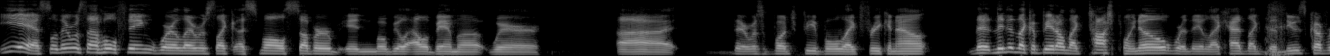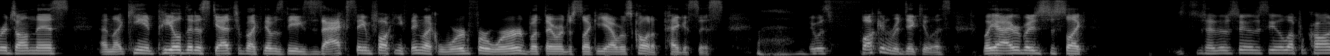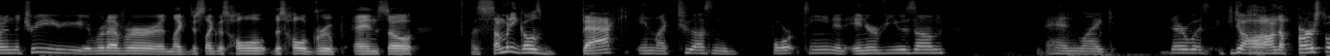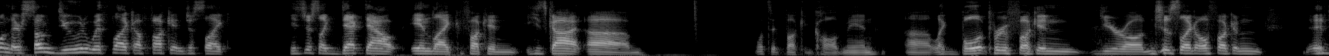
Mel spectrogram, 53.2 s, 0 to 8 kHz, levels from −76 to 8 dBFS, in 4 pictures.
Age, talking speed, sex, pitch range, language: 20-39, 185 wpm, male, 130-160 Hz, English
